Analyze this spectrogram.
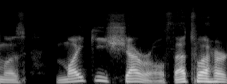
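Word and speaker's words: Mikie Sherrill: And I didn't even know her name was Mikey Sherrill. That's what her name is. I thought it was Mickey Sherrill. And my wife was like, it's Mikey Sherrill. What the heck are you even talking about?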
